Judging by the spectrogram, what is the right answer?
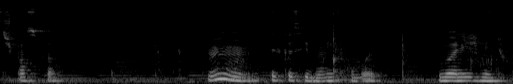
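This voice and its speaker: A woman's voice: fairly low pitch, fairly even intonation, unhurried, creaky, warm tone, soft background music. Chatty young woman in an echoey kitchen. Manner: chatty, enthusiastic, many fillers. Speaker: fitness and food vlogger. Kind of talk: casual vlog chat. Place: home kitchen, indoors.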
